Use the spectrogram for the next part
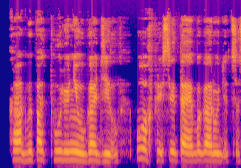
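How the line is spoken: Moaning. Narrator (Russian): стонала Наталья

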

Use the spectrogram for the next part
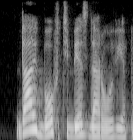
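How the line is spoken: Old woman muttering. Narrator (Russian): пробормотала старушка

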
